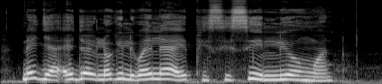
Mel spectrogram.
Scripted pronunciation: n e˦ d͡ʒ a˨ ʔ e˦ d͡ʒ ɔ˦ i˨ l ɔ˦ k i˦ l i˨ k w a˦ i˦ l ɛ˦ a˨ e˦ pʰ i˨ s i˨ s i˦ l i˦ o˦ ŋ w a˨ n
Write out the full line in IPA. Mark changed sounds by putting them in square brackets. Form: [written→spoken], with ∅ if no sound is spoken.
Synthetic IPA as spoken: n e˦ d͡ʒ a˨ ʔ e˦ d͡ʒ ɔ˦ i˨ l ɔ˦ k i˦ l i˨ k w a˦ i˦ l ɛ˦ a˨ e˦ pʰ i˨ s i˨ s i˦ l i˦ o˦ ŋ w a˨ n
